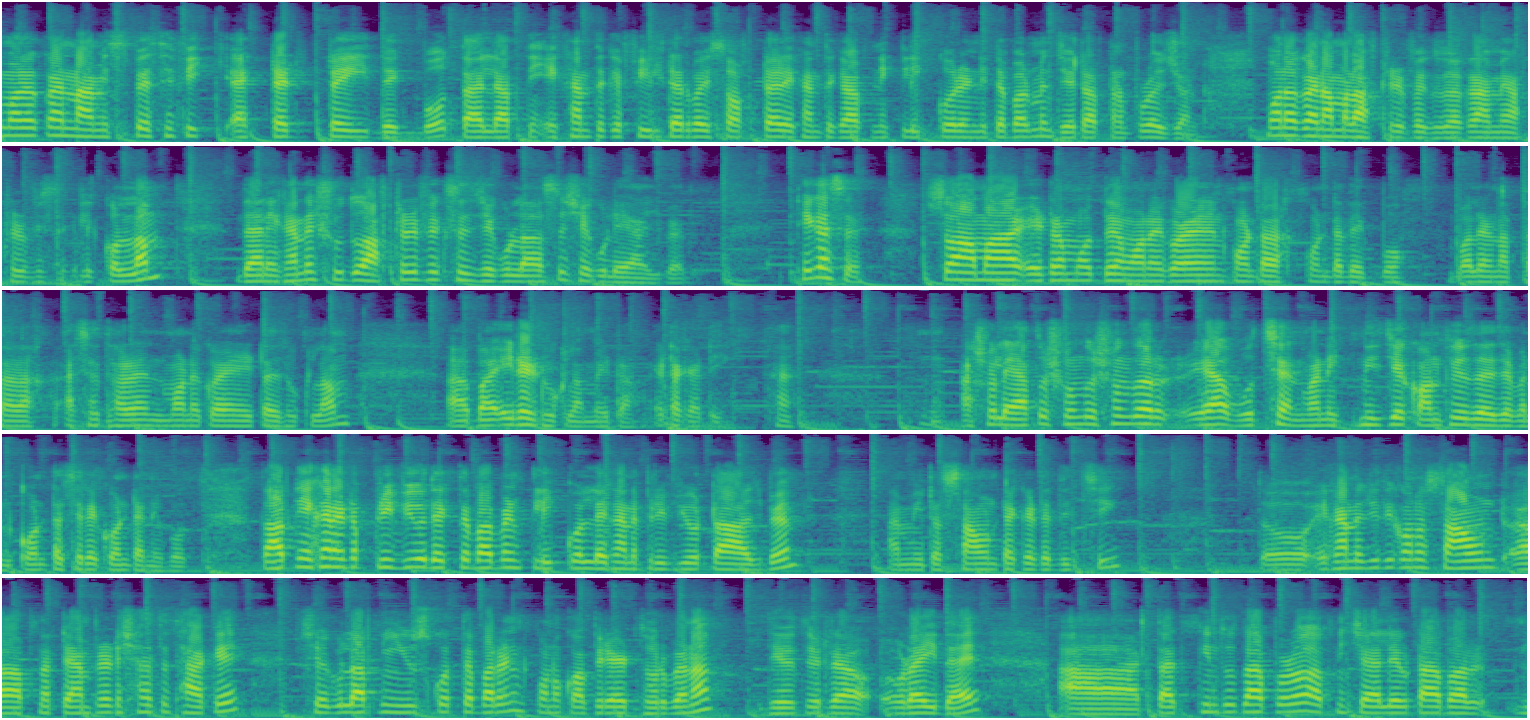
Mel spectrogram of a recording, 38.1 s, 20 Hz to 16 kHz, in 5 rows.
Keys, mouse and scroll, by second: 6.7 click, 16.8 middle click, 18.0 middle click, 18.9 middle click, 19.4 click, 24.5 click, 26.3 click, 28.7 click.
